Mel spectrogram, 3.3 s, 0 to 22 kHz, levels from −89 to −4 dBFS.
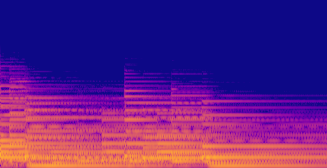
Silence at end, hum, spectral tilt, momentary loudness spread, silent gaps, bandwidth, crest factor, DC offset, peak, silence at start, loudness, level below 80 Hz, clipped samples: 0 s; none; -12 dB/octave; 6 LU; none; 4.3 kHz; 14 dB; under 0.1%; -10 dBFS; 0 s; -25 LUFS; -32 dBFS; under 0.1%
